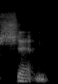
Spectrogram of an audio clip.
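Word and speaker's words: שין: make a lantern out of that um it's pronounced shin and it means truth so i just thought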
